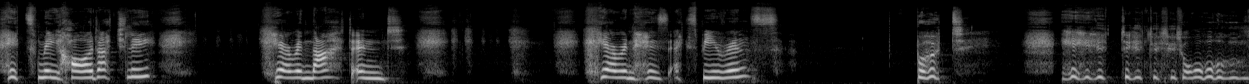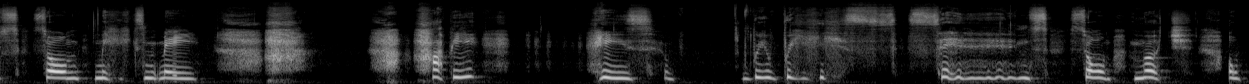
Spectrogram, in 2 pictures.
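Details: Adult male singer who has had a stammer since his school years; stammering.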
